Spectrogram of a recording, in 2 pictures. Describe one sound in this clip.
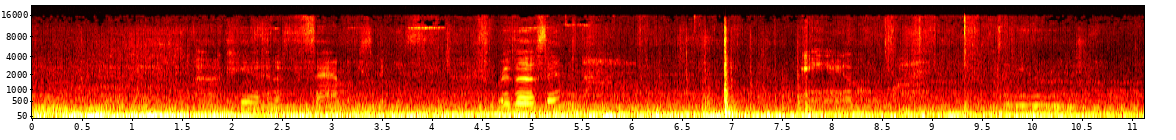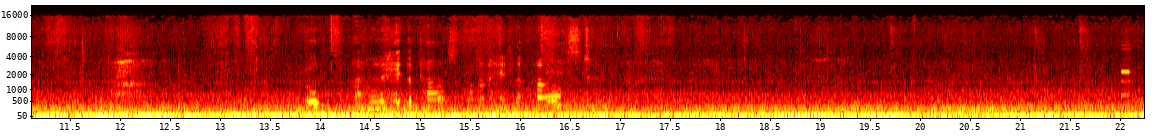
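A car's engine and tyres rumble low and steadily from inside the cabin.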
